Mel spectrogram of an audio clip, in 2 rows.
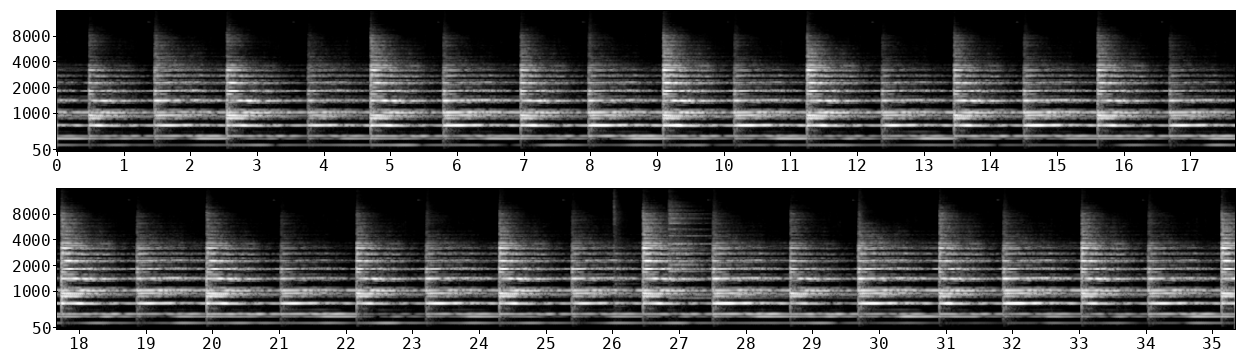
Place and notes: Rue du Ctr de l'Église, Lederzeele, France - Lederzeele - carillon automatisé et volée
Lederzeele - carillon automatisé et volée
12h
France métropolitaine, France, 30 June 2020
